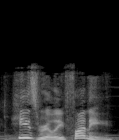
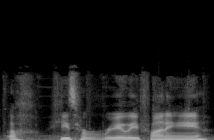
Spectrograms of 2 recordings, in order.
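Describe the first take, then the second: First: It is said sincerely, meaning he is funny. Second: It is said sarcastically, meaning he is not funny.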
